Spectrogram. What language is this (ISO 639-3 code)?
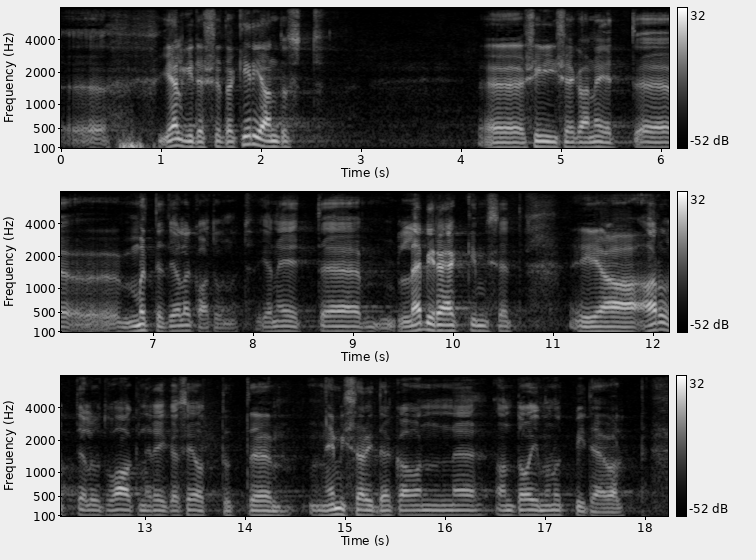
est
